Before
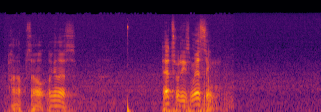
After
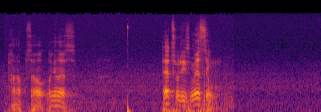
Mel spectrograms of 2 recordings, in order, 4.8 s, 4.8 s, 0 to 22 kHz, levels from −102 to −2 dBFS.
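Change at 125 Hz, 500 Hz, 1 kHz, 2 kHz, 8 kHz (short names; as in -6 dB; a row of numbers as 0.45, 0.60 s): -4.0, -4.0, -4.0, -4.0, -4.0 dB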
